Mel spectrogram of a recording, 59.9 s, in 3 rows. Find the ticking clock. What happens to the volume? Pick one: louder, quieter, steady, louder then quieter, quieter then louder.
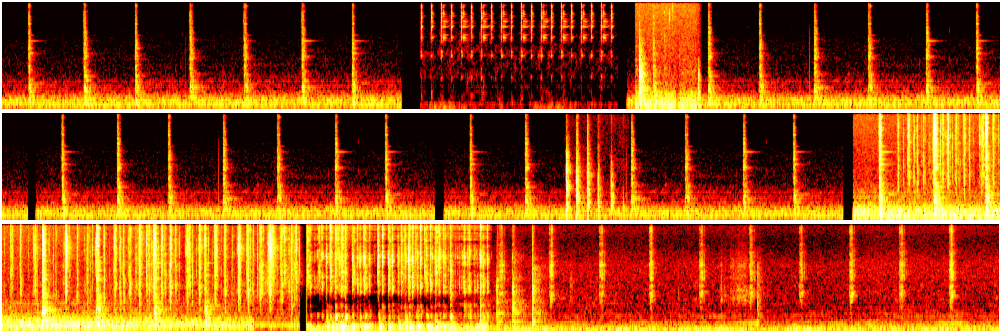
louder then quieter.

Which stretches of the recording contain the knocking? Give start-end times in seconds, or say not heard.
12.7-14.0, 31.2-32.4, 49.5-50.9.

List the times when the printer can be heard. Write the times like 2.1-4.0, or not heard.
not heard.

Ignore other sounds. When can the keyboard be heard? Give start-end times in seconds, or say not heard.
37.9-49.7.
